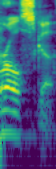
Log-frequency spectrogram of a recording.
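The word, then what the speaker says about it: Norylska: Wait, how do you pronounce that? It's something groans. Norelska. Yep. Norolska, thank you.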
